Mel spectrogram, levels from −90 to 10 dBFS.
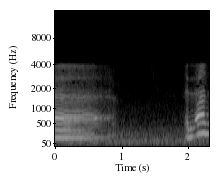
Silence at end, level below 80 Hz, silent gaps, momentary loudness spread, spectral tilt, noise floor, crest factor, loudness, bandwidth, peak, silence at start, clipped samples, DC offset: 0 s; -64 dBFS; none; 26 LU; -6 dB/octave; -60 dBFS; 16 dB; -38 LUFS; 4.2 kHz; -22 dBFS; 0 s; under 0.1%; under 0.1%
